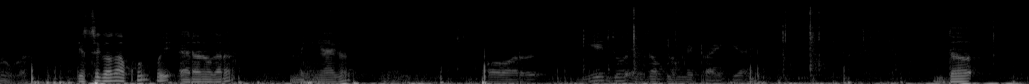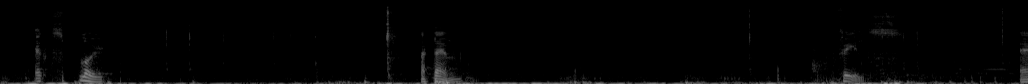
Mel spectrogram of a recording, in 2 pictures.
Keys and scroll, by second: 6.8 ctrl+s.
